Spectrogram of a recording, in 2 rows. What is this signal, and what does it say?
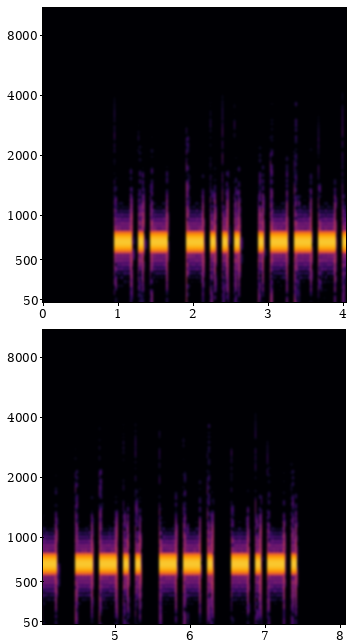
Morse code, heard as a keyed tone, about 15 wpm, 700 Hz. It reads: KB1ZGC
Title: USA Call Signs - 6 Characters - Repeated 2x - 15wpm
